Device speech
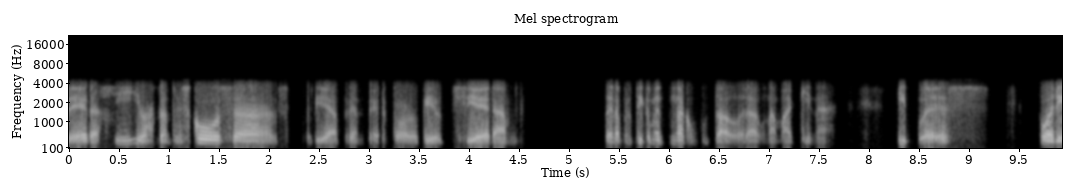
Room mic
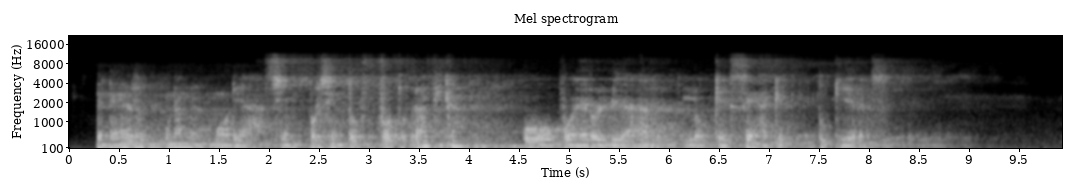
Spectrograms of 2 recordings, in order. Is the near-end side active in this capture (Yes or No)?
Yes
